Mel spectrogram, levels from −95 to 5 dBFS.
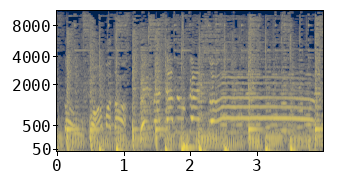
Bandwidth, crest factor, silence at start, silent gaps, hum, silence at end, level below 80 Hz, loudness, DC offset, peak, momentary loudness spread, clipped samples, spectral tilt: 11 kHz; 12 dB; 0 s; none; none; 0 s; -18 dBFS; -13 LUFS; under 0.1%; 0 dBFS; 2 LU; 0.2%; -5 dB/octave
